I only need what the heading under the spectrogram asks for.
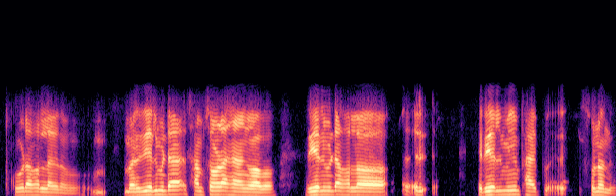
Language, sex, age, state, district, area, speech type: Odia, male, 18-30, Odisha, Nayagarh, rural, conversation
